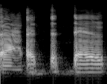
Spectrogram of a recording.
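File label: effects talk, Funky Vocals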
